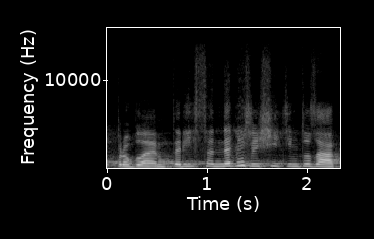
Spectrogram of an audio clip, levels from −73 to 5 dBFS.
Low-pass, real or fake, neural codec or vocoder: 14.4 kHz; fake; autoencoder, 48 kHz, 32 numbers a frame, DAC-VAE, trained on Japanese speech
